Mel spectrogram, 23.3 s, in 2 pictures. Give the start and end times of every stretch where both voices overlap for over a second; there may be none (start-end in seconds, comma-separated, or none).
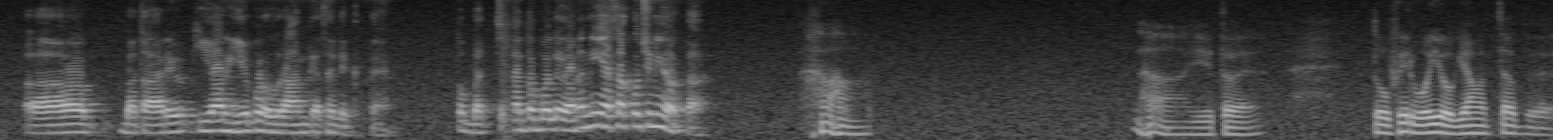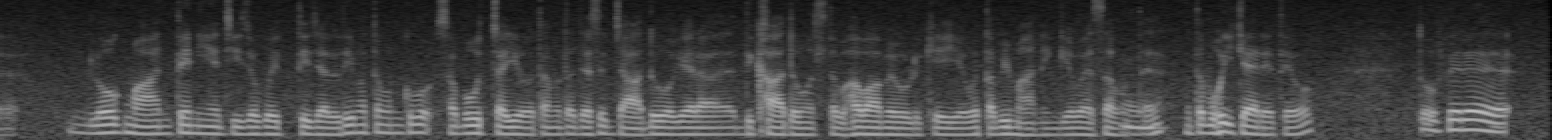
none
